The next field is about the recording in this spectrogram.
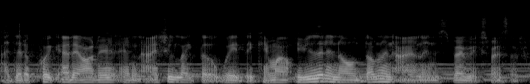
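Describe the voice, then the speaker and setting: A man's voice: lowish voice, fairly even intonation, quick pace, gravelly, over music. A young man, a native Spanish speaker from the Dominican Republic, chatting casually to camera in a vlog, hesitant with many fillers and restarts. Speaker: vlogger.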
